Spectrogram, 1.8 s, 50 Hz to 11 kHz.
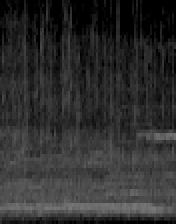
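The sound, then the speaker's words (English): An audience at the Verselandia 2020 poetry slam applauds a poet after the judges' scores, in a steady, dense wash of clapping that holds at an even level for the whole two seconds, with no voices on top. “Give up that applause and keep that applause going for the last poet in the last round of Verselandia 2020.”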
